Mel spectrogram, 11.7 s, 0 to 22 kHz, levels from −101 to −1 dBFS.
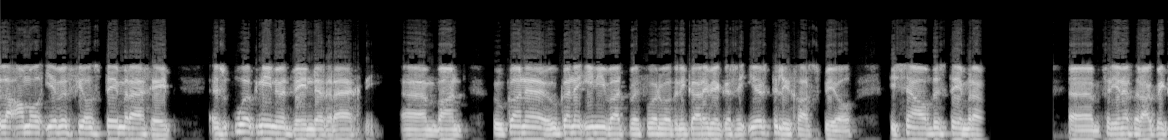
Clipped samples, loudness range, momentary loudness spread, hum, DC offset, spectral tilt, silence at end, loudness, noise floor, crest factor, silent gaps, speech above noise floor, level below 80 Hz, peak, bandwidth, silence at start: under 0.1%; 3 LU; 7 LU; none; 1%; -6.5 dB/octave; 0 s; -18 LUFS; under -90 dBFS; 14 dB; 3.83-3.99 s, 9.90-10.52 s; over 72 dB; -52 dBFS; -4 dBFS; 11 kHz; 0 s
